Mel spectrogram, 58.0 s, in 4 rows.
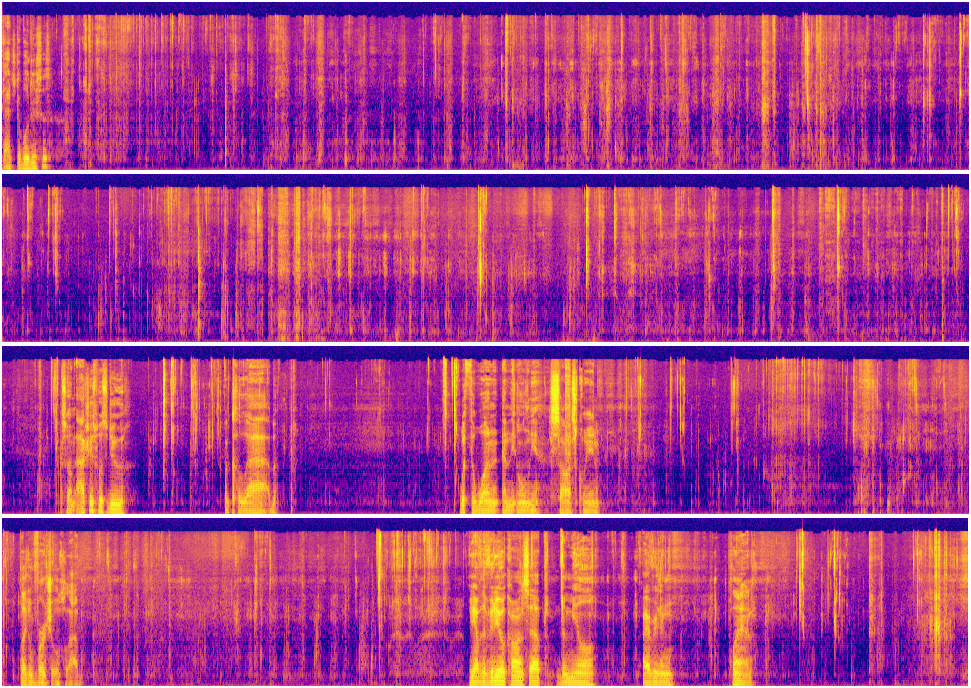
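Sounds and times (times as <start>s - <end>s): crunchy chewing: 0.4s - 30.4s, 31.1s - 32.5s, 36.8s - 50.6s, 51.8s - 58.0s
biting into crisp food: 0.9s - 29.9s, 54.0s - 58.0s.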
